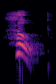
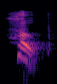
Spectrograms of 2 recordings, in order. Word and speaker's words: hope: we write a p if i left the word like this it would be pronounced hop to spell hope i need to add my magic letter e now the word is hope remember the o and e work together to stand for the o sound let's take a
